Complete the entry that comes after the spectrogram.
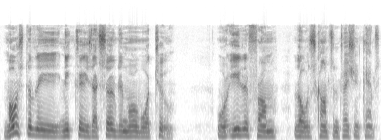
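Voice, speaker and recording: Slow-speaking man in his nineties. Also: fairly high pitch, mellow. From United States. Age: 90s. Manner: slow, measured, deliberate. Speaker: interviewee. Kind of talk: documentary interview recollection.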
